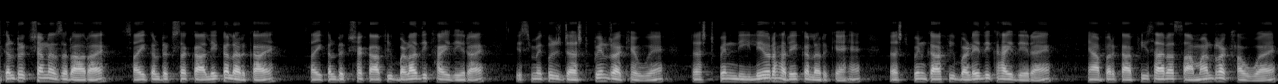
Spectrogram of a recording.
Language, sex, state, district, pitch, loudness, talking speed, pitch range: Hindi, male, Bihar, Samastipur, 120 Hz, -23 LUFS, 220 wpm, 115-135 Hz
